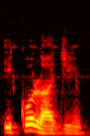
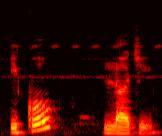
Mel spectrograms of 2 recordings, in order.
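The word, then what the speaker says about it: ecology: गया एल ओ जी वाई तो इसे पढ़ेंगे इकोलॉजी इसे क्या पढ़ेंगे इकोलॉजी इस प्रकार से अगर आप बड़े से बड़े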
